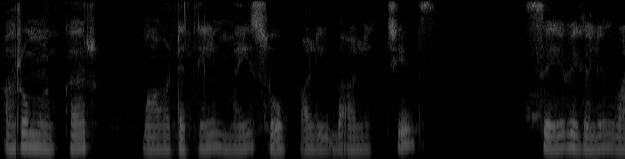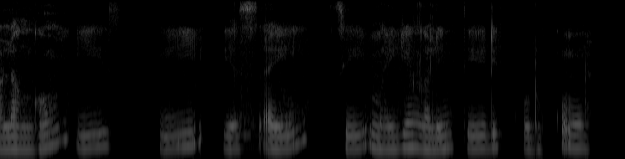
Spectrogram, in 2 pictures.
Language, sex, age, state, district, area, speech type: Tamil, female, 18-30, Tamil Nadu, Dharmapuri, rural, read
